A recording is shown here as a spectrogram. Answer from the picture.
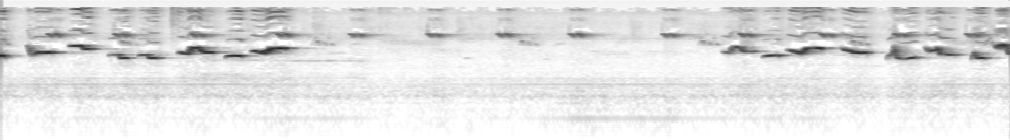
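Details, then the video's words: A rufous-bellied thrush sings rich, fluting whistled phrases with a pause between, while a cricket's steady high trill and a faint low hum run underneath. "Sabiá Vs Grilo"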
